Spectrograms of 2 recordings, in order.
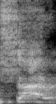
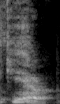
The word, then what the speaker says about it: Chiara: So now I want to be calling you Shira. And I've been calling you for months. It's just been Shira.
